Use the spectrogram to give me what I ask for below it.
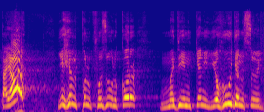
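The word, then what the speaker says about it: حلف الفضول: तथ एग्रीमेंटस ओस नाव हिल्फुल फजूल क्या ओस नाव हिल्फुल फजूल क्या वन हल्फुल फजूल मगर सही प्रोनाउंसिएशन हिल्फुल फजूल मदीनस अंदर युस वनकनस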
